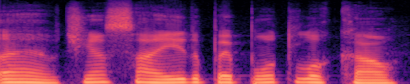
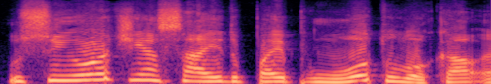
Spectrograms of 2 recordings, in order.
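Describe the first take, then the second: First: Matter-of-fact echo of the question; victim answering. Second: High, loud joke-character question; rescuer questioning. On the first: Crash victim answering the rescuer, plainly echoing. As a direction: repeat it back, calmer than a shout. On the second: Man questioning a crash victim, loud and high. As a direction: call the question out insistently. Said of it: "o homem chegou pra ele e falou". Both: Acted.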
